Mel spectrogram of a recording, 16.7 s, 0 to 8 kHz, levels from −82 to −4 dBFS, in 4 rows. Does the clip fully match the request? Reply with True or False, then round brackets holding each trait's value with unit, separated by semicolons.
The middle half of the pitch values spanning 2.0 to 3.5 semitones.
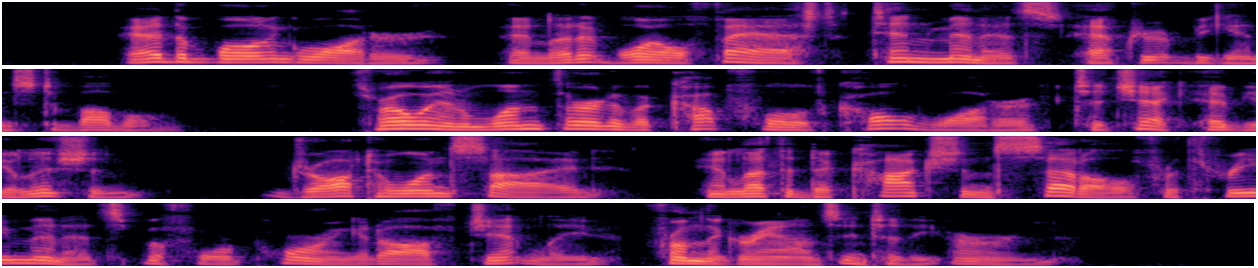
False (5.3 semitones)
